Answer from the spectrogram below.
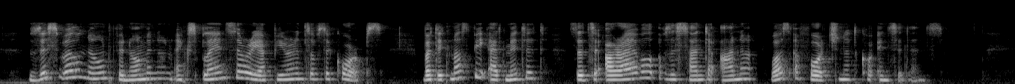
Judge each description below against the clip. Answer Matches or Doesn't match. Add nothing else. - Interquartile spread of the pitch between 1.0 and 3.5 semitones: Doesn't match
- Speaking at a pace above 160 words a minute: Doesn't match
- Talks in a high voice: Matches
